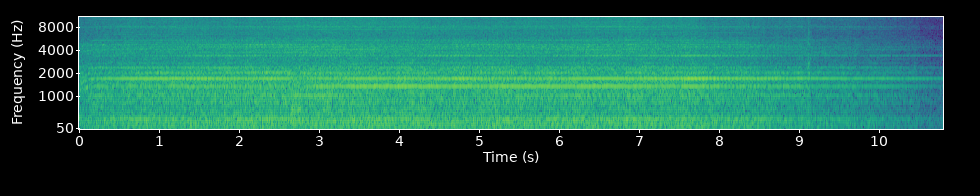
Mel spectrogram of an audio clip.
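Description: Steady machine hum with a constant high whine from sewer inspection equipment as a wheeled camera crawler is lowered into a manhole; it fades in at the start and fades out near the end.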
